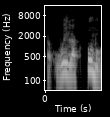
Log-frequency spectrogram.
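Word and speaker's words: Willaq Umu: era de los españoles decían el bilahoma no pero garcilaso ahí dice en realidad se pronuncia huila humo no como dice garcilaso y hay que creerle garcilaso porque él hablaba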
